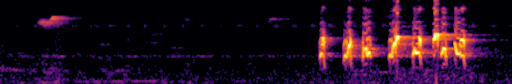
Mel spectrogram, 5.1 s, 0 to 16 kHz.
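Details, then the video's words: A stripe-throated bulbul gives a lively, warbled phrase of roughly eight short, gurgling notes rushing together near the end, preceded by a brief faint high squeak and a long quiet gap. "เสียงต่อนกดอกแตงEp.99 เปิดดอกเน้นๆ"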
